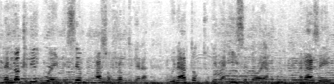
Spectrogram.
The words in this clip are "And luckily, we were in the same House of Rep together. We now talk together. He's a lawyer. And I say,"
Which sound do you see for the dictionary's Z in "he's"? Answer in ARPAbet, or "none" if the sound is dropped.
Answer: S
